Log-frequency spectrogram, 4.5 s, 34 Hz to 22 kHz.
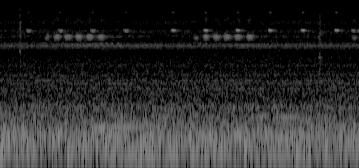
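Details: Male cricket calling a female toward mating on September 29, heard as two bursts of five quick high chirp pulses separated by sparse single ticks, above a loud low droning background.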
